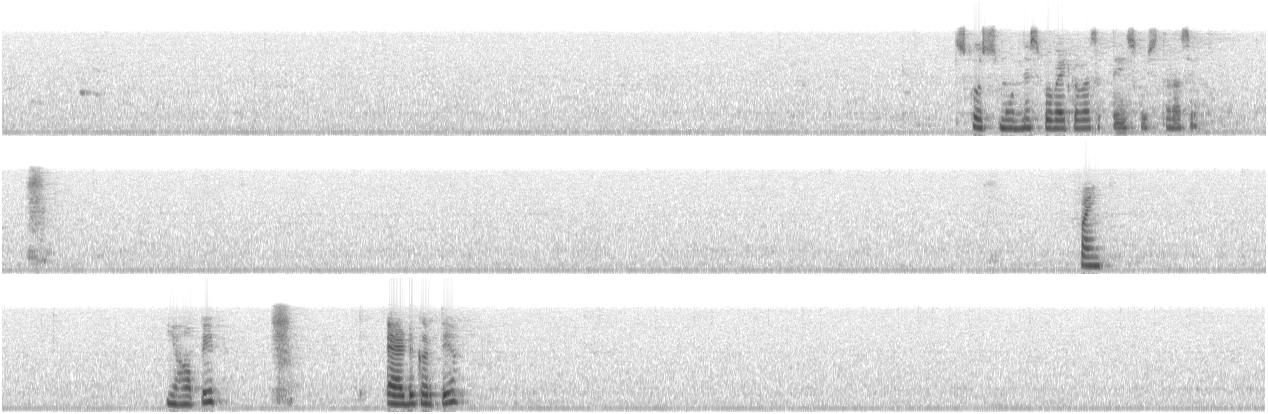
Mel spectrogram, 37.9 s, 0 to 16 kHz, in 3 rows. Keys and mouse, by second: 0.0-1.7 drag, 3.9-5.5 drag, 9.2-12.1 drag, 12.8-14.8 drag, 15.4-22.8 drag, 22.8 middle click, 22.9-25.9 drag, 25.9-27.2 middle drag, 31.0 middle click, 31.1-37.9 drag.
